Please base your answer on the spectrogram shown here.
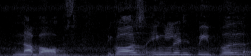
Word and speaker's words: nabob: So these people, they were called nabobs, because England people in English pronunciation, they used to call Nawab as nabobs.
